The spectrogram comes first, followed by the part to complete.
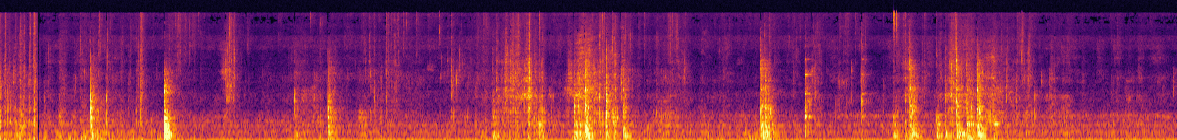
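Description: Serving spoon knocking and scraping against a stone-coated cooking pot and a glass bowl as soft syrup-soaked curds are lifted across, in scattered separate clinks with one sharp knock about three seconds in.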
